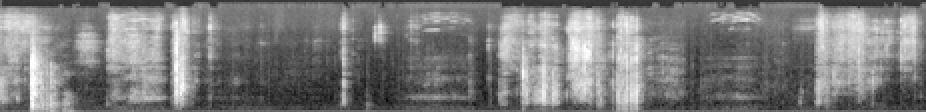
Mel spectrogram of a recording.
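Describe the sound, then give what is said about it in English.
Pages turning during a tabletop game session: several soft, papery swishes and crinkles in short bursts separated by quiet gaps, faint and with no talking over them. “Page turning, ASMR.”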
